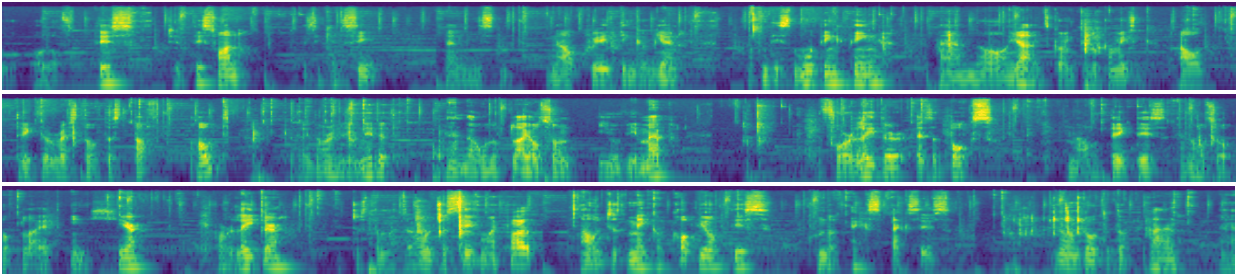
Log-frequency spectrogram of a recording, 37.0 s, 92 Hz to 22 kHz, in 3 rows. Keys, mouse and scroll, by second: 5.6 middle click, 7.1 middle click, 9.3 F3, 10.8 F3, 11.8 ctrl+Home, 12.2 ctrl+Home, 12.7 ctrl+click, 13.6 click, 14.9 ctrl+click, 15.3 ctrl+click, 15.6 ctrl+click, 15.8 right click, 16.3 click, 19.8 b, 20.2 middle click, 20.5 F3, 20.8 F3, 21.4 click, 21.9 middle click, 22.6 click, 22.9 scroll up 1, 23.2 scroll down 1, 23.9 right click, 27.1 c, 27.7 middle click, 27.9 middle click, 29.1 ctrl+s, 31.1 click, 32.0 click, 33.0 click, 33.4 right click, 34.6 click, 34.9-35.8 typing.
